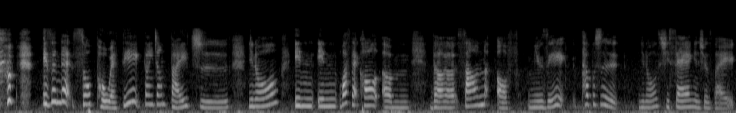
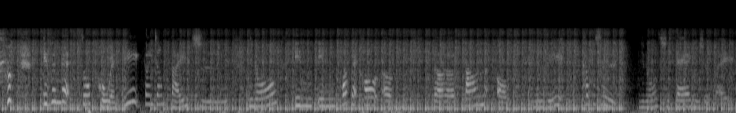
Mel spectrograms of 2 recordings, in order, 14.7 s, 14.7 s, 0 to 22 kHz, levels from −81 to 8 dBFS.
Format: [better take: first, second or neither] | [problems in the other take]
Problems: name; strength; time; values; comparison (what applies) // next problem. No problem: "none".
first | background sound (Snare drum); 1 dB below the speech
